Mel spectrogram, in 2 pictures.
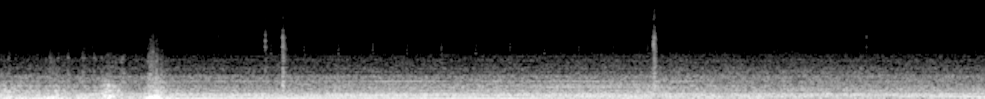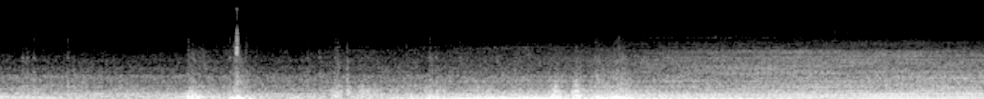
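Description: Tyres roll over the road with a steady rumble.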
